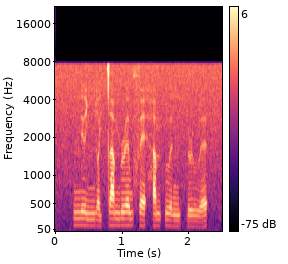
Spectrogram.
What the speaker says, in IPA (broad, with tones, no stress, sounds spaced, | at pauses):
n ɨ˨˩ ə̯ ɲ ɔ˨˩˨ j t̪ a˧ m ɹ ə˧˥ w f ɛ˨˩ h a˧ m ʔ u˨˩ ə̯ ŋ ɨ˨˩ t̚ ɹ u˨˩˦ ə̯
